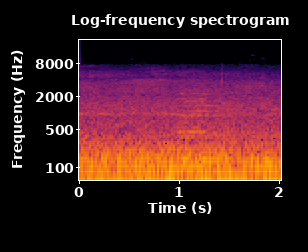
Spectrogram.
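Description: Steady low outdoor rumble of urban background noise, with a faint brief hum about a second in.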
